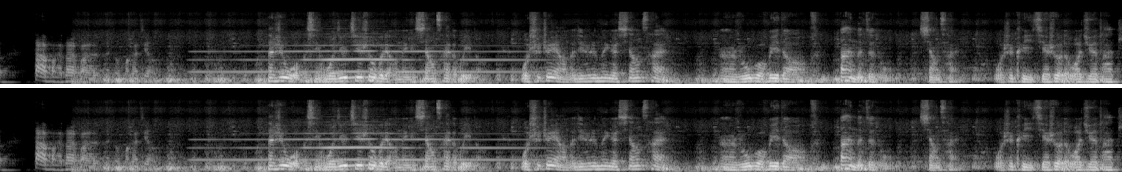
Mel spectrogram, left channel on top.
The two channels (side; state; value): both; identical; correlation 1.00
